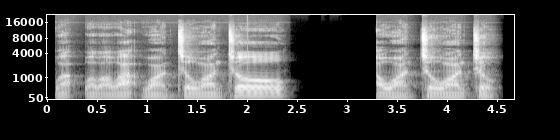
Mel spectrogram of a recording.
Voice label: "1 2 1 2", HipHop Vox; E-MU Producer Series Vol. 8 – Platinum Phatt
